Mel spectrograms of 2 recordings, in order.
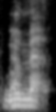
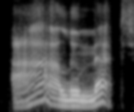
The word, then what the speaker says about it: Lumet: Lumet, the director of Lumet. He does pronounce the T. Lumet.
